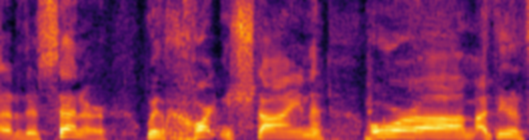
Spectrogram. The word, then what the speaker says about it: Hartenstein: the 5 spot, out of their center, with Hartenstein or I think that's how you pronounce it, Hartenstein Nailed it.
